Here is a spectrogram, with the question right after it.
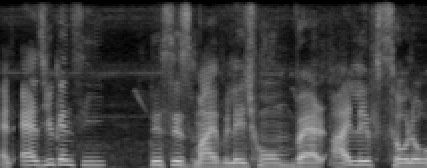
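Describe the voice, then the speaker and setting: A man speaks with an Indian accent. His voice is high. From India, Uttarakhand hills. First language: Garhwali. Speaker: travel vlogger. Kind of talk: casual vlog talk to camera. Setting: village home.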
